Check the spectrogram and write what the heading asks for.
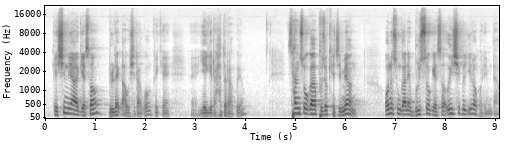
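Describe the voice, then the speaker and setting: Korean man preaching a story-driven sermon. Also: medium pitch. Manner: storytelling with rhetorical questions to the congregation. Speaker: pastor. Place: church sanctuary.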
